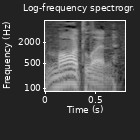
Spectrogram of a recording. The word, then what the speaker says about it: Magdalen: in the united states in england the word is pronounced maudlin once maudlin adjective unpleasantly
